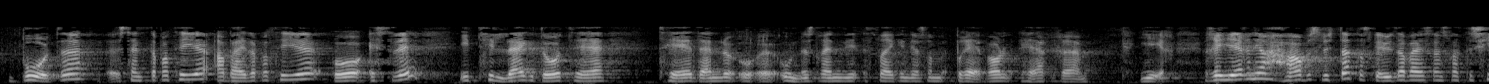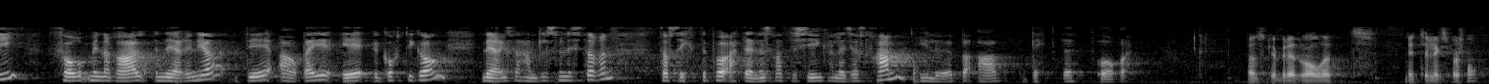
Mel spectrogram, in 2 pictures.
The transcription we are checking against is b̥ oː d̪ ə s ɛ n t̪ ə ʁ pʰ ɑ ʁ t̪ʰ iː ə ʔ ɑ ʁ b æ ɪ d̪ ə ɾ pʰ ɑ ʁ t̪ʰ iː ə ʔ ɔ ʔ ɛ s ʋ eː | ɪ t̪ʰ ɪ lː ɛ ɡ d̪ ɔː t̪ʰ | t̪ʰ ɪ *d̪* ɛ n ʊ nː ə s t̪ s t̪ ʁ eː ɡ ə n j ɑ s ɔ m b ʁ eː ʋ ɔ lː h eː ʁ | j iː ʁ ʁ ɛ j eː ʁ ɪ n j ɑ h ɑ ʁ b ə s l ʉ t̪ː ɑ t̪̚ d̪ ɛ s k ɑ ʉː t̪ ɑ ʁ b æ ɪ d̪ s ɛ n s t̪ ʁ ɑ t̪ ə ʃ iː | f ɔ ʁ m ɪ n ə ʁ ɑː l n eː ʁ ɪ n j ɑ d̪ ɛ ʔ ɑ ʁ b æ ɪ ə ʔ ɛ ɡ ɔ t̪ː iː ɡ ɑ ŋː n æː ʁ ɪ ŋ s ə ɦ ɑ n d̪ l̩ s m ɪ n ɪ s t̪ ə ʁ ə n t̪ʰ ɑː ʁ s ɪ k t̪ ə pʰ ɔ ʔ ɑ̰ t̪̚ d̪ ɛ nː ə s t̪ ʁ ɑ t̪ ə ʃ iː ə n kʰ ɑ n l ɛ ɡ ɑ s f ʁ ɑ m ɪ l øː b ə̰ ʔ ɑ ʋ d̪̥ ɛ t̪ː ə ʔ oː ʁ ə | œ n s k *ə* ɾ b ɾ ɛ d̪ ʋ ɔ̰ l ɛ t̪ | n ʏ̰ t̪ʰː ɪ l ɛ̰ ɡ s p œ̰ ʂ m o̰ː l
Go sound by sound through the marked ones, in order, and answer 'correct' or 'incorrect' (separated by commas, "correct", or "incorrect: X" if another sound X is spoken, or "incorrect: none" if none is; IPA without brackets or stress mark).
correct, correct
